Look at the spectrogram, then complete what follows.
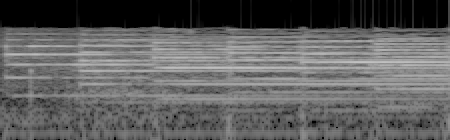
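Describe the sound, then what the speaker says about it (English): School warning bells chime in the Katawa Shoujo video game, a series of evenly spaced, ringing church-like strikes, roughly two per second, sustained and resonant with no voices. "the warning bells chime through the window"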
